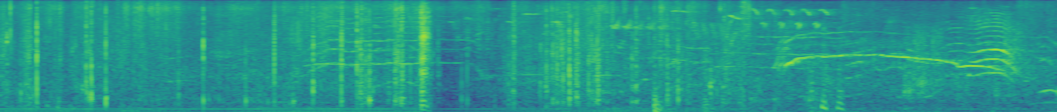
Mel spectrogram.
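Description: Goats jostling on a wooden shelter and straw, with many scattered knocks and clicks of hooves and bodies on wood. Near the end a long, high-pitched goat bleat that rises and falls, and a person laughs.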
